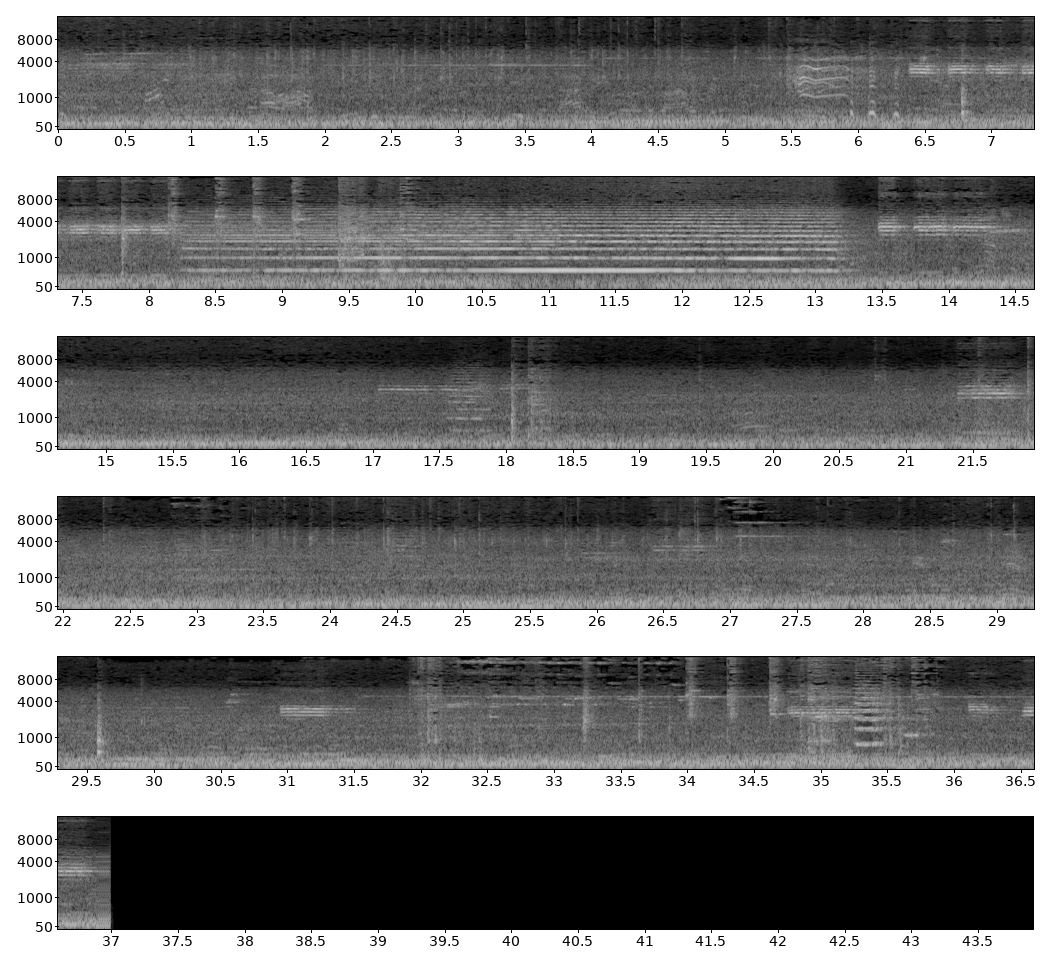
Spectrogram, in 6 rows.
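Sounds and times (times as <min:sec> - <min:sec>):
road traffic: 0:00.0 - 0:37.0
vehicle horns tooting: 0:06.3 - 0:14.7, 0:17.0 - 0:18.3, 0:21.4 - 0:22.0, 0:34.6 - 0:37.0
high-pitched horn toots: 0:08.0 - 0:13.3.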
